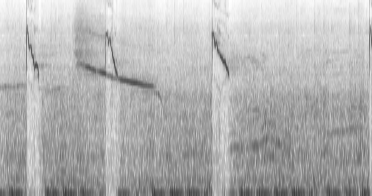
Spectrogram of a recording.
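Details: Lure call of a wild white-eye, pleci ngalas: steep high falling notes spaced over a second apart, one long gently descending whistle, and faint lower warbling, over a steady low rumble.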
